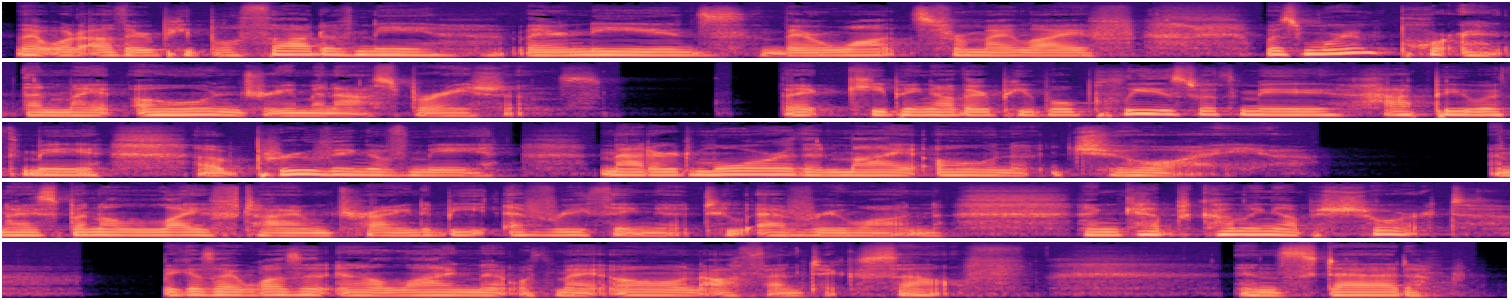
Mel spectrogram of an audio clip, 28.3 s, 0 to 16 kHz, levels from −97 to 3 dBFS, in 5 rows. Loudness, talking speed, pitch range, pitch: -19 LUFS, 145 wpm, 145-170 Hz, 155 Hz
